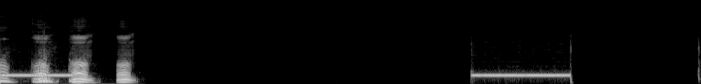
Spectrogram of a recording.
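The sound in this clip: A telephone call tone as a number is rung: one steady, mid-pitched beep lasts about a second. It follows a brief vocal sound at the start and a long silence.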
